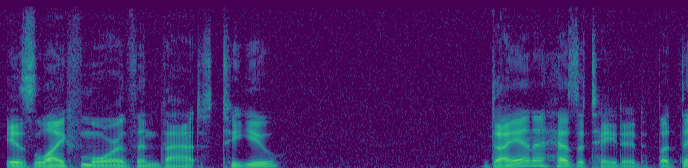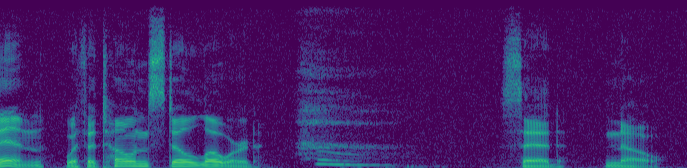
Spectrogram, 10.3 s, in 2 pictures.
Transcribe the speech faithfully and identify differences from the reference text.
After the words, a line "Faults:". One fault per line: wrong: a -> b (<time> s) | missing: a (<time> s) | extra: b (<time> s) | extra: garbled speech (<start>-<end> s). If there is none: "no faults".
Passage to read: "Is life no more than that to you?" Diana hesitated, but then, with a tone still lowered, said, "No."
"Is life more than that to you?" Diana hesitated, but then, with a tone still lowered, said, "No."
Faults:
missing: no (0.6 s)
